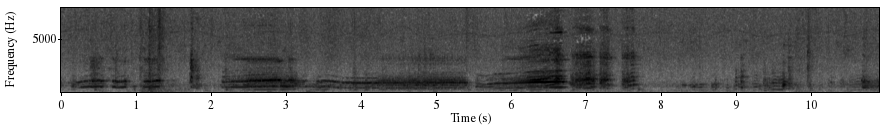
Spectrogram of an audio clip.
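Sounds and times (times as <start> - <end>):
chickens clucking and cackling in a hen house: 0.0 - 10.9.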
